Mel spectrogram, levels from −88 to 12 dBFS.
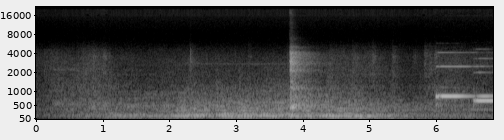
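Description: No technical faults are audible.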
